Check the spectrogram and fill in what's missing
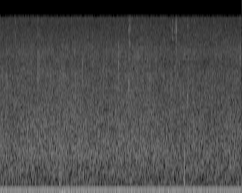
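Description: Steady rain falling in the Minecraft video game, an even, continuous hiss of drops at low level with no voices over it.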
